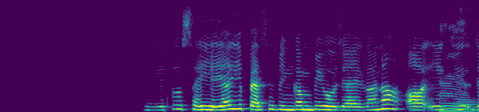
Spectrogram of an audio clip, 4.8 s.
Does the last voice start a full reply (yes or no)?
no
